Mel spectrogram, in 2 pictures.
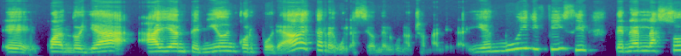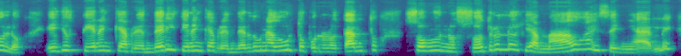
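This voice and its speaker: Speaking at normal speed with lively intonation and few pauses, a woman from Chile delivers a parenting talk on a video call. She is a psychologist who lays things out step by step, often using rhetorical tag questions, in a fairly high-pitched voice.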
